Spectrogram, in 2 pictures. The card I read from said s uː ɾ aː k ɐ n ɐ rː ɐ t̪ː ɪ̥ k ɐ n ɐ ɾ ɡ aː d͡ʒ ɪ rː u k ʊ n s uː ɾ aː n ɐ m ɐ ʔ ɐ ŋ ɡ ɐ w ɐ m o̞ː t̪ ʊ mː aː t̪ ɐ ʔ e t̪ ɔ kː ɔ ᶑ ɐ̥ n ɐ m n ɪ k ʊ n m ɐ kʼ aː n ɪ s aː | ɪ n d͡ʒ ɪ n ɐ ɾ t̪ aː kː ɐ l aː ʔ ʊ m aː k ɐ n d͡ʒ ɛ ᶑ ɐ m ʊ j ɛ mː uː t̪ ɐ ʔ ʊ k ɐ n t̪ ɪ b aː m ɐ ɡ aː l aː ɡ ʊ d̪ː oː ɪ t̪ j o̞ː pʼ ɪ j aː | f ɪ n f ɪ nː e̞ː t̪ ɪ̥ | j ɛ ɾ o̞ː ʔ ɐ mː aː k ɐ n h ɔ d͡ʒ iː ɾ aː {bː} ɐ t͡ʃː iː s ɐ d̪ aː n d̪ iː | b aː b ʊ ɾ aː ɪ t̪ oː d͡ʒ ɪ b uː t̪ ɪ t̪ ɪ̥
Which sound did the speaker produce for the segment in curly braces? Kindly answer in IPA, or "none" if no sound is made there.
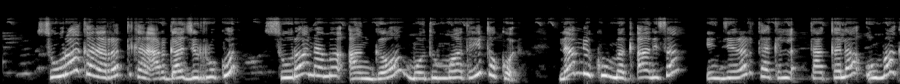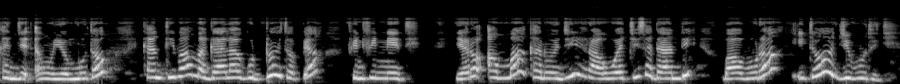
wː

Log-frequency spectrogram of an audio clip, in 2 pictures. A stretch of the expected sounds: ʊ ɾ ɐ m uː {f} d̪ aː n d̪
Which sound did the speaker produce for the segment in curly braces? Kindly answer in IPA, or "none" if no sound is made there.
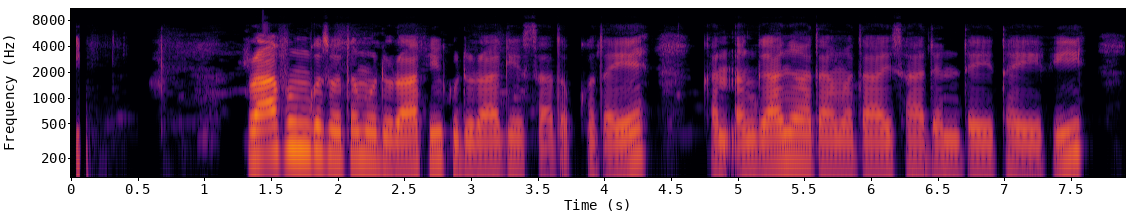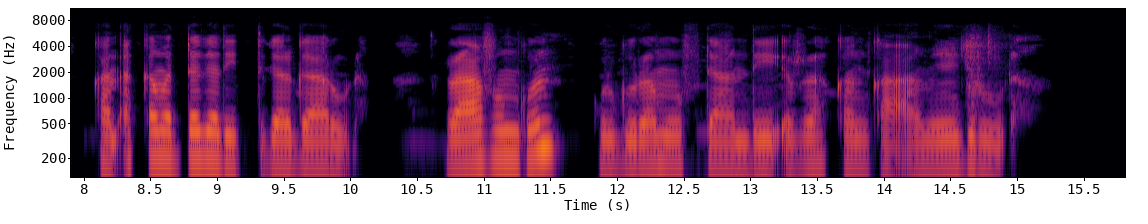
f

